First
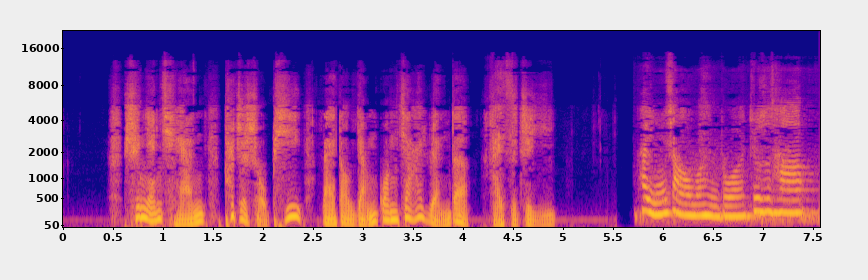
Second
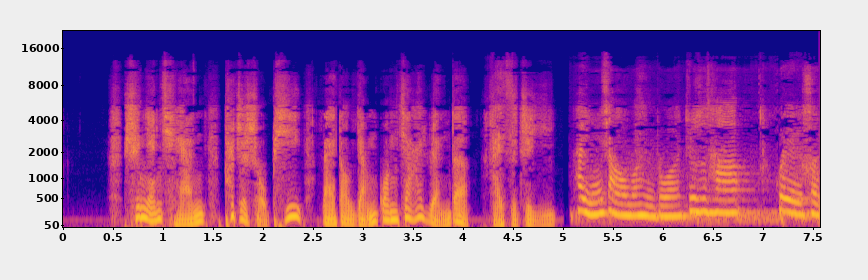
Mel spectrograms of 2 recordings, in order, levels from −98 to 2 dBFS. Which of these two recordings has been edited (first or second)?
second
